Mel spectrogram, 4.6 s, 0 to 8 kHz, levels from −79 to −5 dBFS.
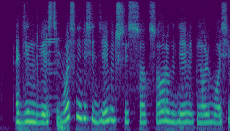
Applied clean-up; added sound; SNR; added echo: neural mask model RNNoise.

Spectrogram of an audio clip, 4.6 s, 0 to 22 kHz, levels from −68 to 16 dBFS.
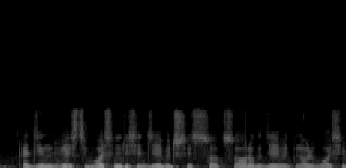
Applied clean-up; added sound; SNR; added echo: none; none; none; none.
